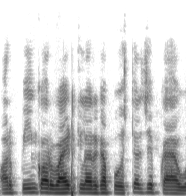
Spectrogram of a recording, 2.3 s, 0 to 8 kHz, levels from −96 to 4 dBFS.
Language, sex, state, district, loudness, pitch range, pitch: Hindi, male, Jharkhand, Garhwa, -17 LUFS, 145-160 Hz, 155 Hz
